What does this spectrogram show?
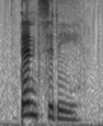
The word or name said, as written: density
